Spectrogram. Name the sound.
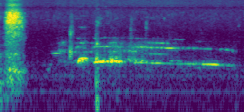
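roosters crowing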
